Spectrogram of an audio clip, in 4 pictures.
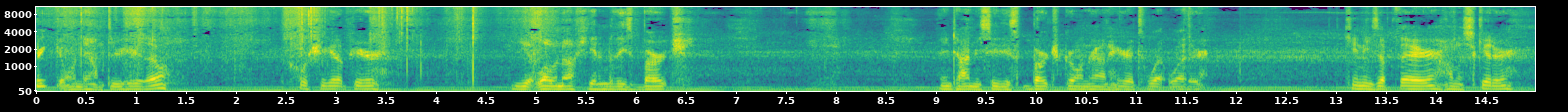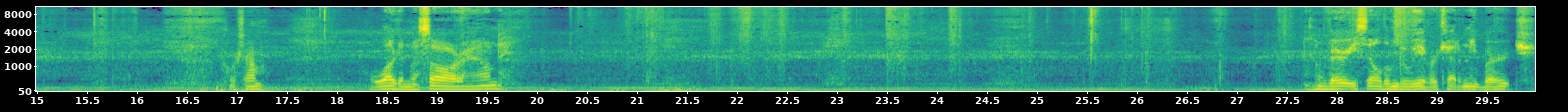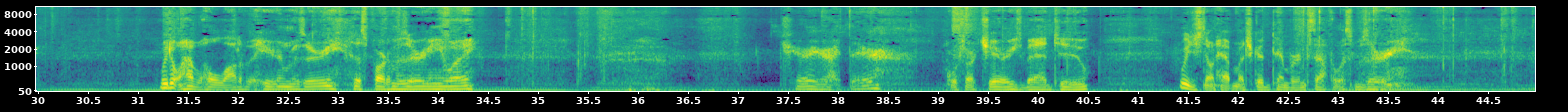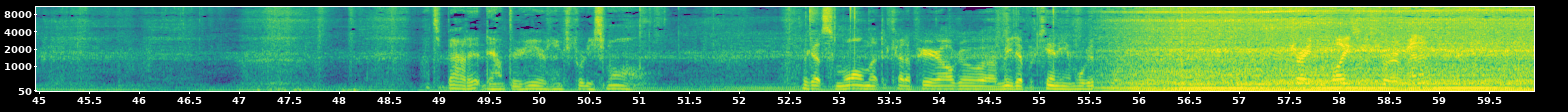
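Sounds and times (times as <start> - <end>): footsteps through dry leaves: 0.0 - 59.9
low engine drone: 0.0 - 59.9.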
